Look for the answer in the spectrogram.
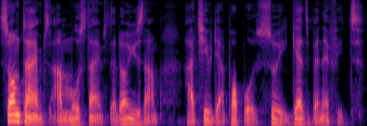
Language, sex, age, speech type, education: Nigerian Pidgin, male, 30-45, spontaneous, tertiary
